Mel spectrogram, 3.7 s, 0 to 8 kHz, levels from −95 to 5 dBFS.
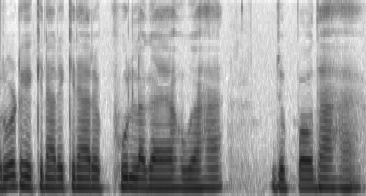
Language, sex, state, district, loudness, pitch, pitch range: Hindi, male, Jharkhand, Palamu, -13 LUFS, 145 Hz, 140-155 Hz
